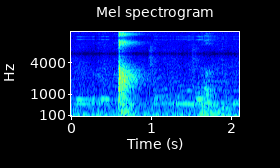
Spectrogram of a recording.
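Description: A single sharp, loud click of Russian-pyramid billiard balls striking, about half a second in, ringing briefly, over a faint murmur of voices.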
